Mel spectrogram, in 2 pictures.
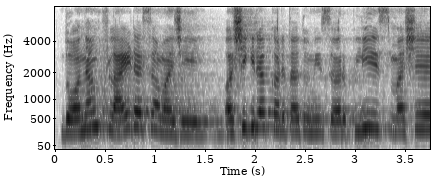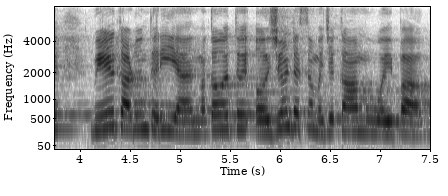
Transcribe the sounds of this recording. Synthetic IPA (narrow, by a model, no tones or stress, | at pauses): d̪ɔnãŋkflaiʈəsam̤ad͡ʑʱeəɕiɡɾakːəɾt̪at̪um̤iːsəɾpliːd͡zmaɕe | ʋeɭkaɽuːnt̪əɾijãnm̤akat̪əʔəɾd͡ʑəɳʈəsam̤əd͡ʑʱekamʋəjpak̚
